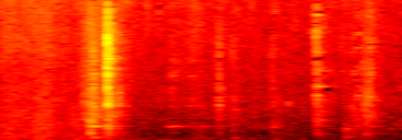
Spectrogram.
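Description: A black domestic sewing machine gives a single sharp click about half a second in, then a few faint ticks near the end, as the fabric is set under its presser foot.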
